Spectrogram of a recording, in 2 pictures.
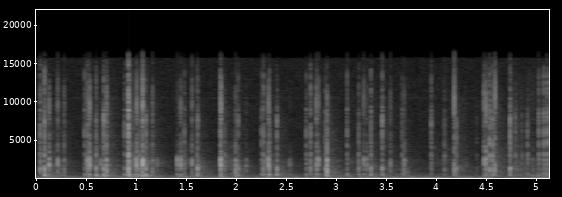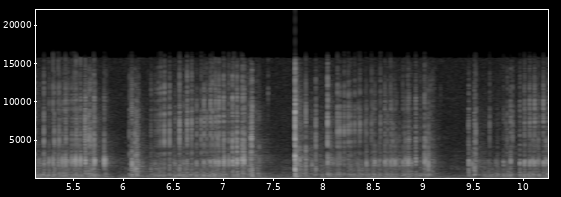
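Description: Long nails tap and scratch a large purple translucent plastic expanding file folder with a clasp, held upright. The result is a steady stream of quick, crisp taps and bright crinkling scratches with no ring after each one.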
